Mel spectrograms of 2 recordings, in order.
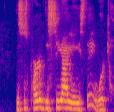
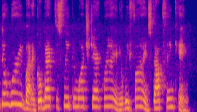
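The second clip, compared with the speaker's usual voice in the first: mock reassurance; 6 semitones higher than usual. Mocking soothing establishment voice.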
